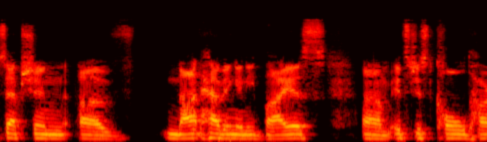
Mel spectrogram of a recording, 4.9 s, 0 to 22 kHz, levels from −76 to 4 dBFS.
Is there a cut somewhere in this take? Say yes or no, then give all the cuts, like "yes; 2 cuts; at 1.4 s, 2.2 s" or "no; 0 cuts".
no; 0 cuts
